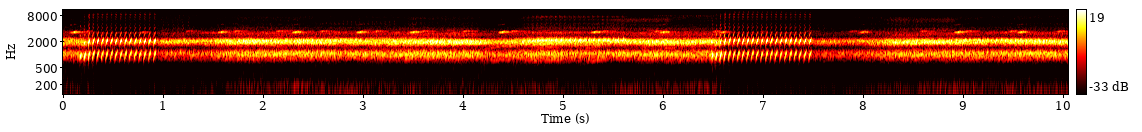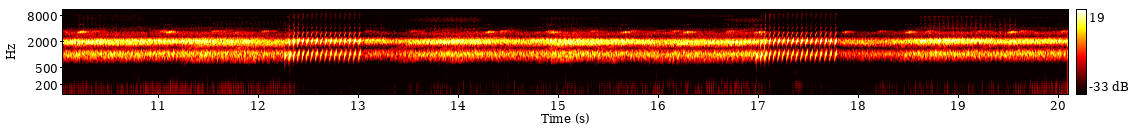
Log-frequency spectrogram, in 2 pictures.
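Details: Mating calls of gray treefrogs (Hyla versicolor) from a New Hampshire swamp, two frogs: rapid pulsed trills lasting roughly a second, recurring every few seconds, set against a continuous shrill chorus hum.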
